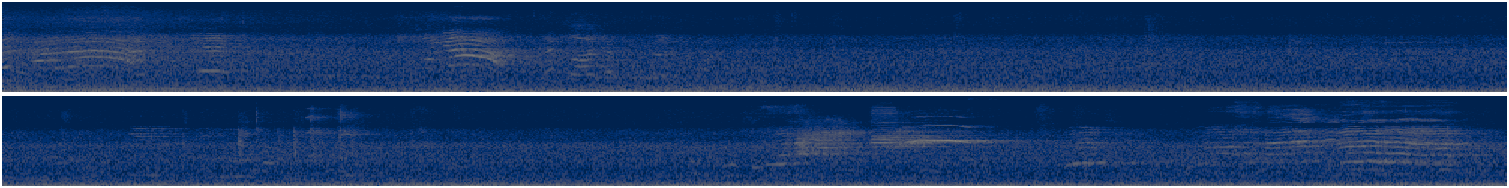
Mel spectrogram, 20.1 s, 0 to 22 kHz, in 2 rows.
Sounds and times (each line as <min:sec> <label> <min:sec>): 0:00.0 Traffic Sound 0:20.0
0:17.1 Mother and child 0:20.0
